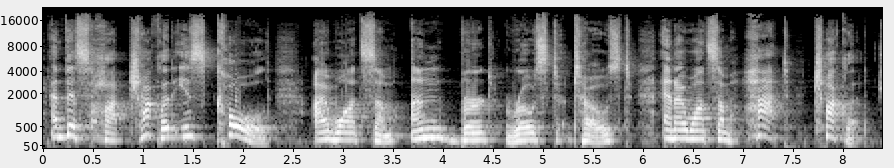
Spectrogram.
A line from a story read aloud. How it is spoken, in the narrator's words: screeched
